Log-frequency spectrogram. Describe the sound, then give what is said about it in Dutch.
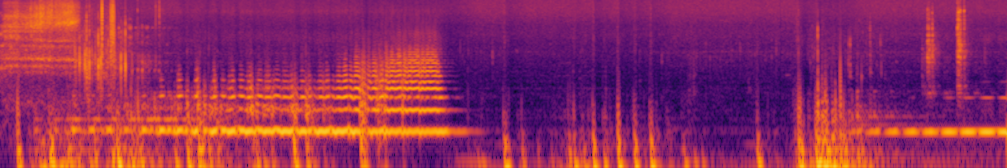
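A loud, steady electrical hum with buzzy overtones sits over a bed of tape hiss on a demo recording made at home, cutting out midway amid scattered low thumps, then droning back in near the end. “Dus het zingt rond en het ruist.”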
